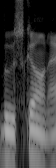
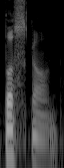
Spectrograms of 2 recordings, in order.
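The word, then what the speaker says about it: buscón: Pronounced Buscone. Actually, it's not pronounced that. It's pronounced Buscone, as in busker.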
